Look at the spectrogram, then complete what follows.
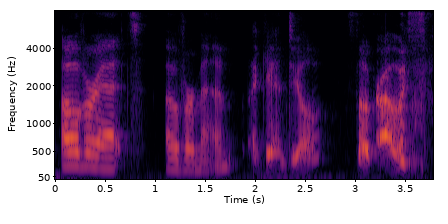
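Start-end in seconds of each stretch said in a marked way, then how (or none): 2.0-3.7 disgusted. Real, not acted. Disgusted about men.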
